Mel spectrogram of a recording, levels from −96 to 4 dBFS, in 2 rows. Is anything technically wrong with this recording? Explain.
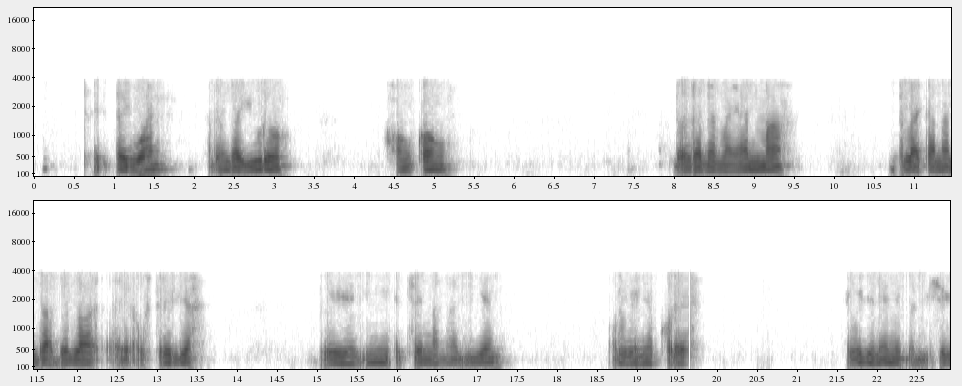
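Yes. The whole speech clip has gone through a G.723.1 codec at about 6.3 kbit/s, squeezed into a phone band of roughly 200 Hz to 3.4 kHz, and it's heavily damaged. The codec rebuilds the voice from a coarse model that only refreshes every 30 ms, so fast changes get smeared. You hear a dull, boxy, hoarse voice with no air on top and consonants that lose their edges.

There's also VoIP packet loss concealed by the speech codec, in four spots: 1.17 to 1.49 s, 10.76 to 10.93 s, 15.92 to 15.98 s, and 19.58 to 19.71 s. The gaps sound like about 30, 60, 30 and 90 ms of missing audio, which fits whole 30 ms codec frames dropping out. The decoder bridges each hole by carrying its last pitch and filter forward at a falling level, so the voice is stretched into a fading buzzy tone or coloured noise. It then takes a moment to sound right again, which is why the first event lasts well beyond the gap itself.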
